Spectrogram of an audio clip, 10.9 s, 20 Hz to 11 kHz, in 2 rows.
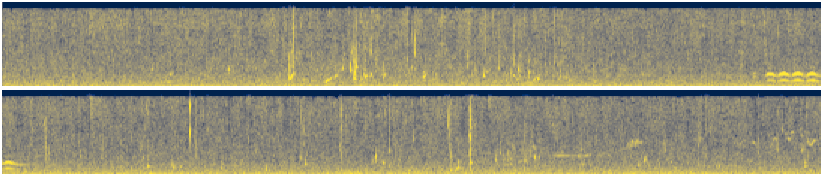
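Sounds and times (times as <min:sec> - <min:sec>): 
gentle water lapping on a lake: 0:00.0 - 0:10.9
loon calling on a lake: 0:05.0 - 0:05.7.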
